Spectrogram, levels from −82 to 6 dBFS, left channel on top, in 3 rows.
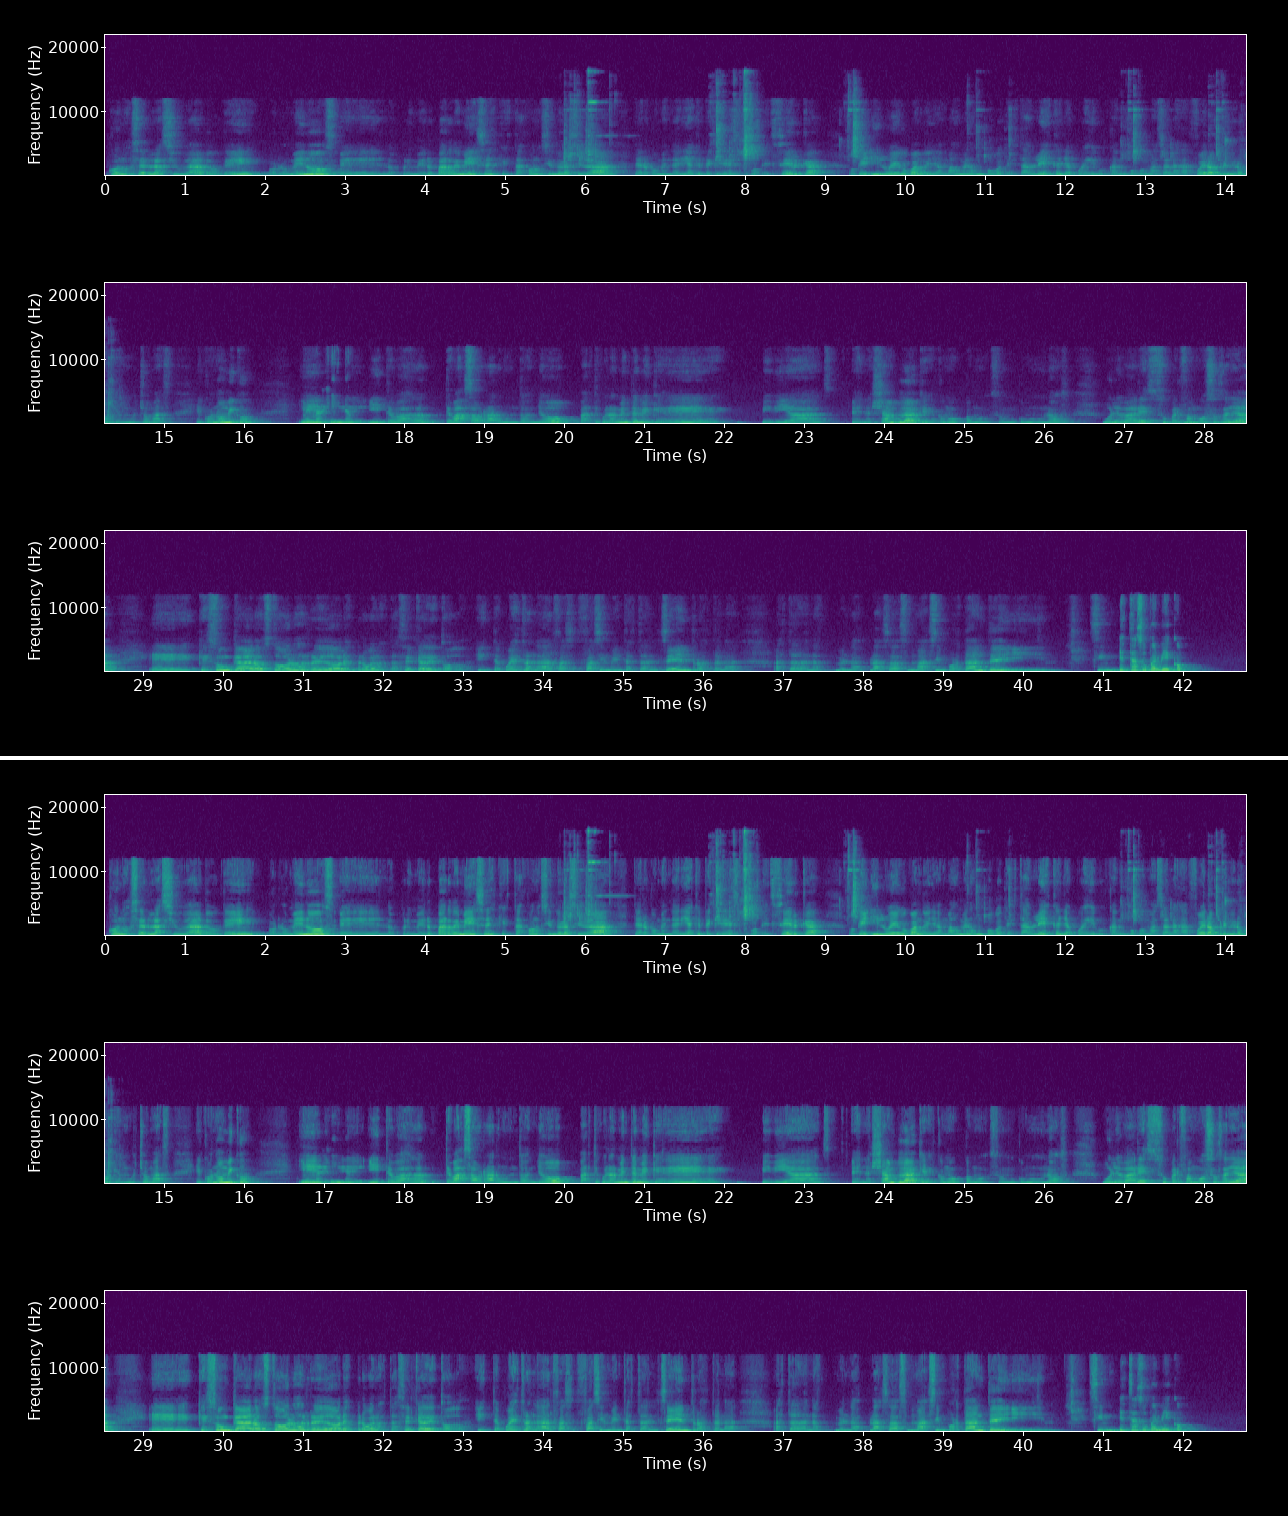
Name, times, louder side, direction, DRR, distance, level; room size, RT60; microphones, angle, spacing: voice 1, 0.0-23.3 23.6-41.5, right 3 dB, 80° right, 0.8 m, -30 dB
sound 1, 5.6-6.5 7.5-8.2 9.2-9.7 10.7-11.5 12.7-14.5, right 3 dB, 15° right, 0.9 m, -37 dB
voice 2, 16.7-17.4 27.7-27.9 28.2-28.4 41.2-42.0, left 2 dB, 35° left, 0.8 m, -26 dB
12.5 x 5.3 x 3.5 m
head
